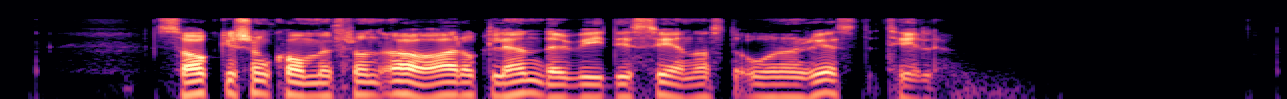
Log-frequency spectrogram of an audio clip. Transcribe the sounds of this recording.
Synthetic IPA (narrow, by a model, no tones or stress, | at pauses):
sɑːkəʂɔmkʰɔmːəɾfɾɔnøːaɾɔklɛnd̪əɾviːd̪ːɪseːnast̪əʔoːɾənɾeːst̪ʰːɪl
